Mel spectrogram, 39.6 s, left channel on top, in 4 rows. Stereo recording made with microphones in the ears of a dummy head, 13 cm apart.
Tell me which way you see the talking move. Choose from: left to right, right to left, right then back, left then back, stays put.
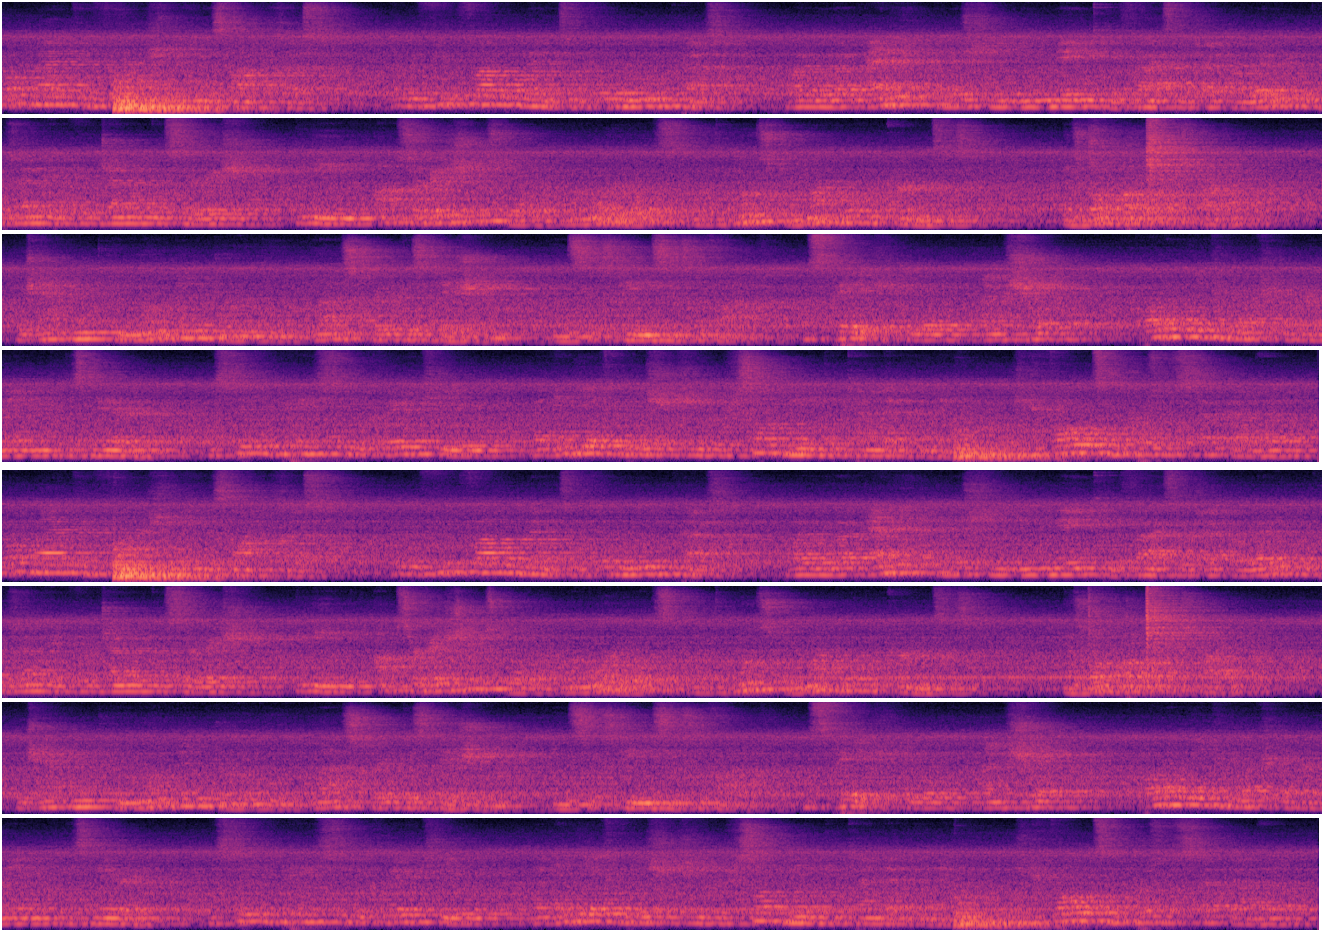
right then back.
